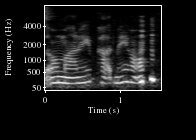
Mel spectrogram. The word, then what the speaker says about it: Om Mani Padme Hum: And so this meditation, the traditional Tibetan mantra, Om Mani Padme Hum, pronounce Om Mani Padme Hum, literally means a jewel in the lotus.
